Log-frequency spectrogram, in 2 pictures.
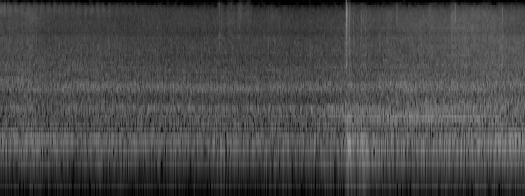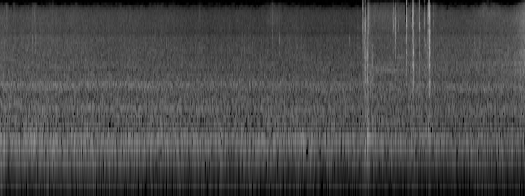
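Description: Tyres rumble steadily on a paved road.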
